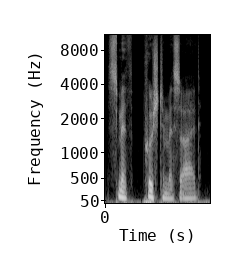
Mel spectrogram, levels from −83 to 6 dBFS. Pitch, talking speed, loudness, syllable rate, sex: 105 Hz, 150 wpm, -19 LUFS, 4.8 syllables/s, male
